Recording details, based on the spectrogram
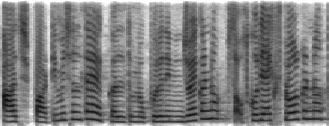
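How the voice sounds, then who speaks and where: A woman voicing a calm businessman father. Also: extremely high pitch, quick pace.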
